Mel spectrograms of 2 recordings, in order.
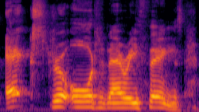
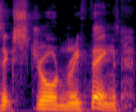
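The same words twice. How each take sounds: First: Extra and ordinary are said as separate words. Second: Extraordinary is run together as one word. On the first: The things are very ordinary. "constantly pronouncing it" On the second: The things are remarkable. "the extraordinary man who does extraordinary things"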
